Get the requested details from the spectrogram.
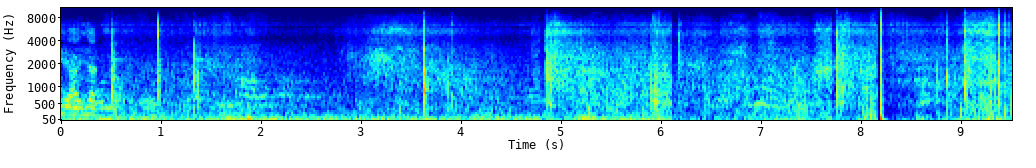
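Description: Hockey sticks clack against a puck on ice.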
